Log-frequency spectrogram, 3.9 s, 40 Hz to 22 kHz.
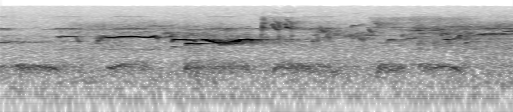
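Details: Countryside birds singing in the evening, just before night, near 9 p.m. on May 2, 2020, captured outdoors on an ORTF pair of condenser microphones. A clear whistled, slightly wavering phrase stands out, with thin high chirps and a low hollow note repeating roughly every half second beneath.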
